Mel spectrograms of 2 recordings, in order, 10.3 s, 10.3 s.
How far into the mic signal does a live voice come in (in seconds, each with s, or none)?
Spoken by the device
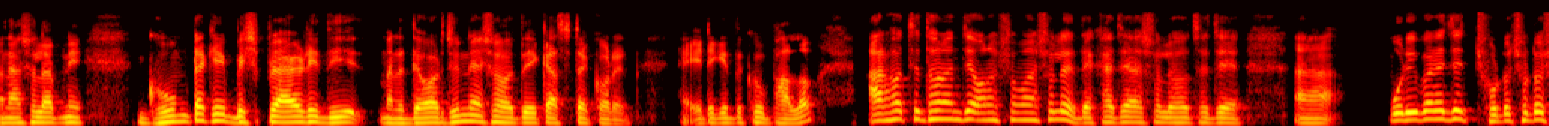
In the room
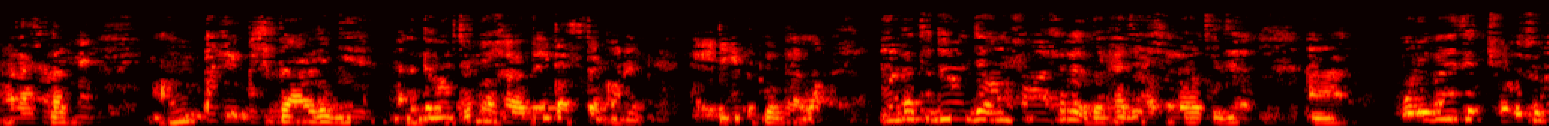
none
